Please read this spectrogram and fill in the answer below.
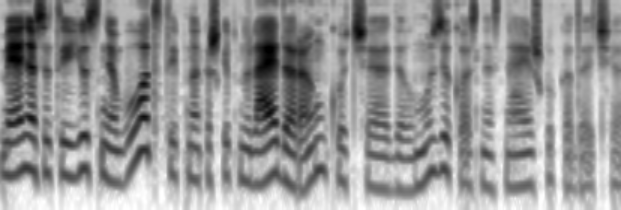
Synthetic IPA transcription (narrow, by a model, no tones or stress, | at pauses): mʲeːnʲɛsʲʊt̪ɐɪjuːsnʲɛbʊʋoːt̪t̪ɐɪpnɐkɐʃkɐɪpnʊlʲɛɪd̪ʲɐɾʔɐŋkʊt͡ʃʲɛd̪ʲeːlˠmʊzʲɪko̰ːsnʲɛsnʲɛɐɪʃkʊkɐd̪ɐ̰t͡ʃʲɛ̰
